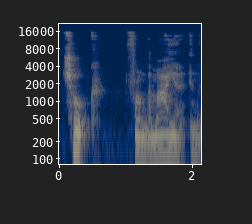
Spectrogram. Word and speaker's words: chok: could hold its shape shark from chok pronounced choke from the maya in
